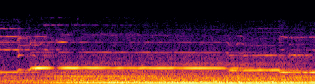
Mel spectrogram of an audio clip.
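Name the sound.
emergency vehicle siren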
